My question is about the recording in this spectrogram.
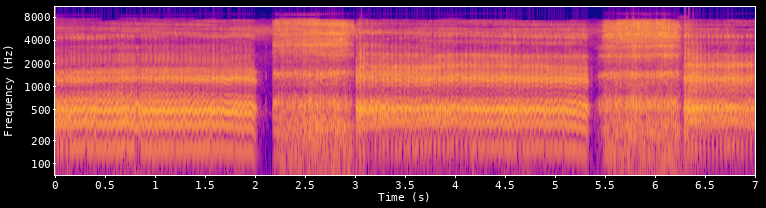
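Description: A dog growling: long, loud, rough growls of a couple of seconds each, broken twice by a short rasping breath between them.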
